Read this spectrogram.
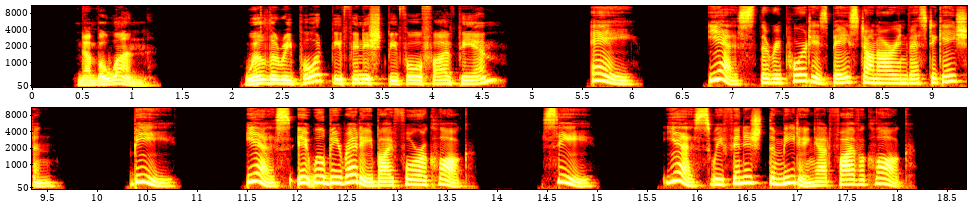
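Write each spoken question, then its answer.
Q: Will the report be finished before 5 p.m.?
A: B: Yes, it will be ready by 4 o'clock.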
